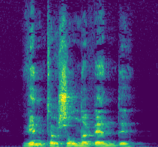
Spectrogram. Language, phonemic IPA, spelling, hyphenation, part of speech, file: Dutch, /ˈʋɪn.tərˌzɔ.nə.ʋɛn.də/, winterzonnewende, win‧ter‧zon‧ne‧wen‧de, noun, Nl-winterzonnewende.ogg
- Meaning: winter solstice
